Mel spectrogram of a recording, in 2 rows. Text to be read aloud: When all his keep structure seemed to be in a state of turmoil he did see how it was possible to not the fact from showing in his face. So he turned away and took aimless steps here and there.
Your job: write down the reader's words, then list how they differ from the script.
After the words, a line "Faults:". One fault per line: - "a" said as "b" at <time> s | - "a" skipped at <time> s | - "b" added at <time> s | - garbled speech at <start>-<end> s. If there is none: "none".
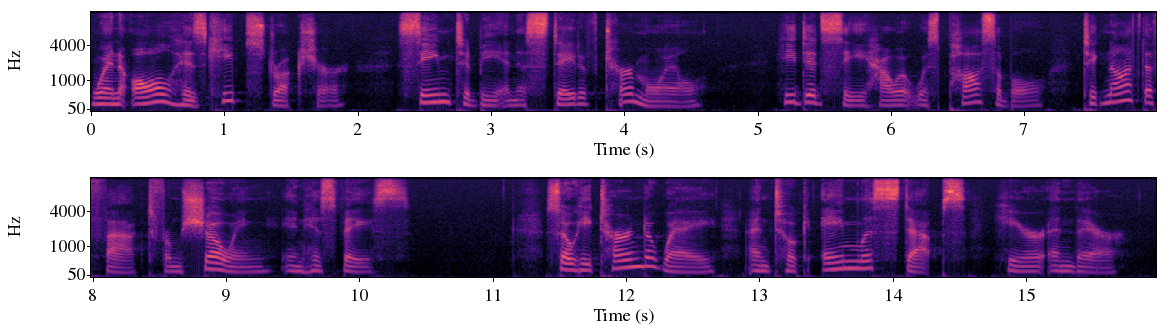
When all his keep structure seemed to be in a state of turmoil he did see how it was possible to not the fact from showing in his face. So he turned away and took aimless steps here and there.
Faults:
none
